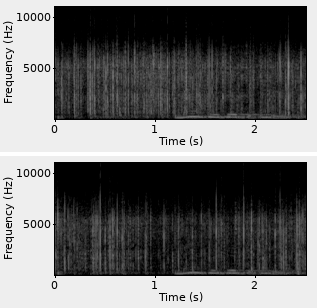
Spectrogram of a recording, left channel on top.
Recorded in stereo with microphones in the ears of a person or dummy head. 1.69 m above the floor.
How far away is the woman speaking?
About 0.8 m.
